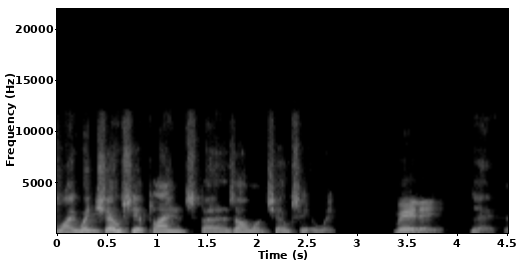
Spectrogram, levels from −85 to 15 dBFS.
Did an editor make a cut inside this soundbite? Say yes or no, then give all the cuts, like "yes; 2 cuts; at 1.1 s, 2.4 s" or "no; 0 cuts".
no; 0 cuts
